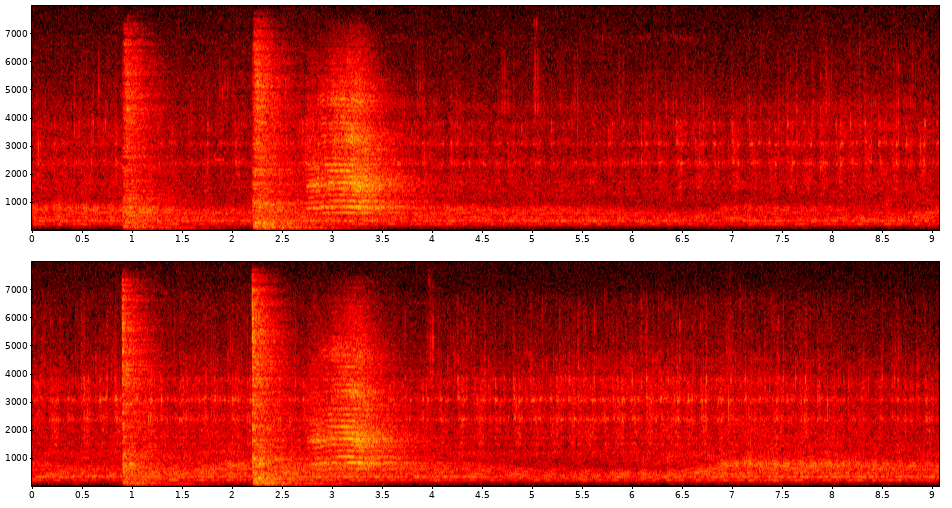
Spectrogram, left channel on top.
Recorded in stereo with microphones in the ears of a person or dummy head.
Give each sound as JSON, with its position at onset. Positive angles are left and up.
{"t": 0.9, "sound": "an alarm clock", "side_deg": -70, "distance_m": 1.9}
{"t": 2.7, "sound": "a cat meowing", "side_deg": 50, "distance_m": 3.0}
